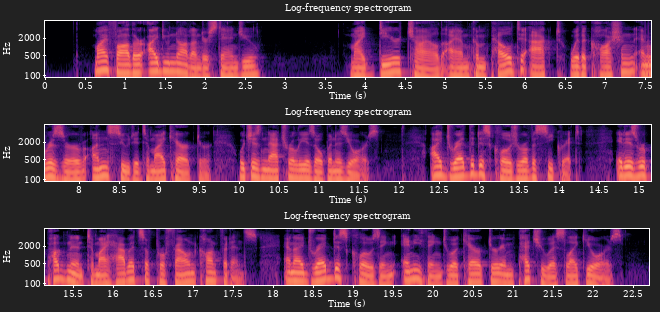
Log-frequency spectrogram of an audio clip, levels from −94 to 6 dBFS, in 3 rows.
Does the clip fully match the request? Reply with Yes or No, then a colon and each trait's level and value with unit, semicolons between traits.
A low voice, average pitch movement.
Yes: low, 110 Hz; average, 5.0 semitones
